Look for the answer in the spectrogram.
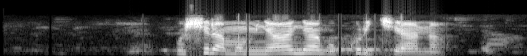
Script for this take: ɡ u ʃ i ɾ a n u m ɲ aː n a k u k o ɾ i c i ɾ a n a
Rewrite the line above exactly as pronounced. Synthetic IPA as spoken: ɡ u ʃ i ɾ a m u m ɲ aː ɲ a ɡ u k u ɾ i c i ɾ a n a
